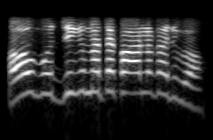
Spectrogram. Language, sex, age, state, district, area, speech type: Odia, female, 60+, Odisha, Angul, rural, conversation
